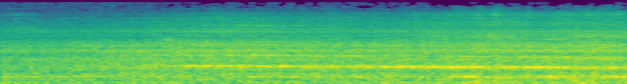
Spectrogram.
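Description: Berlin S-Bahn electric train running along the track, growing louder as it comes nearer, with a whine that slowly falls in pitch.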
